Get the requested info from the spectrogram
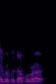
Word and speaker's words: Ramadan Mubarak: Ramadan Mubarak. – Hey, man. Thank you, sir. – Did I say it right? – Fasting. What? – Did I say it right? – Yeah, Ramadan Mubarak.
